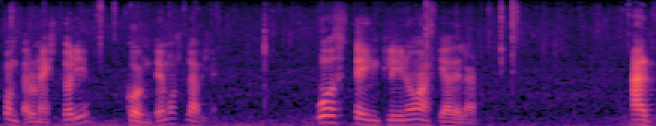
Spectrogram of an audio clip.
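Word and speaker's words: Kvothe: Me llamo Quoth, que se pronuncia Quoth.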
